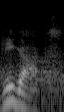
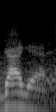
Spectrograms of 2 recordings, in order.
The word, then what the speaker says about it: Gygax: g a r y g y g ax pronounced in Switzerland gigx G but we've Americanized it to gagat at least my branch of the family has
